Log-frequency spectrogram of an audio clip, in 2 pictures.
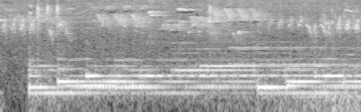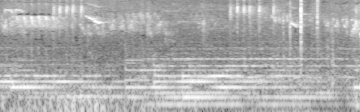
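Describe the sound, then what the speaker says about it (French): Birds sing and chirp near a house, overlapping tonal calls and warbles running continuously at moderate level, with a few sharper chirps standing out and no voices. "Un jour qu'il enregistrait des chants d'oiseaux près de sa maison"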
